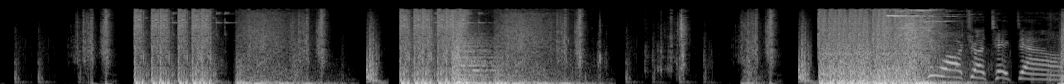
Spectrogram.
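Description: A submachine gun fires in rapid bursts.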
